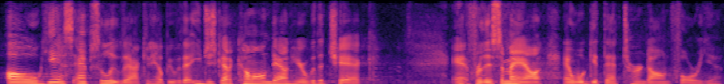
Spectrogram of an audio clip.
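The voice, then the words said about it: Imitated sweet Arkansas woman's accent. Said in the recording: “this sweet little gal with an Arkansas accent”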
